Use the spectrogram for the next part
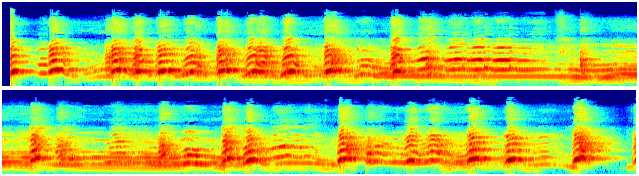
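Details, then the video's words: Several Siberian Huskies howling together, long wavering tones overlapping with sharp yips and rising yelps, voices rising and falling in a noisy chorus with no other sounds. "Siberian Huskies Howling!"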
